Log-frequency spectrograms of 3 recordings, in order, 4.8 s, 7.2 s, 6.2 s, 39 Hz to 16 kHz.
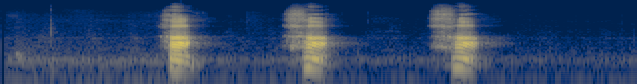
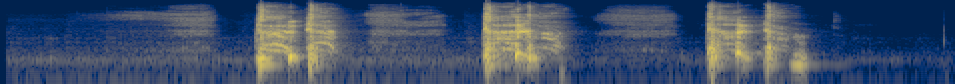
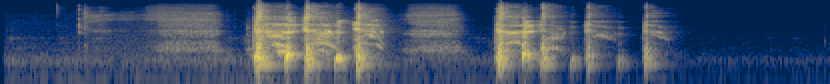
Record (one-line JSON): {"exhalation_length": "4.8 s", "exhalation_amplitude": 26137, "exhalation_signal_mean_std_ratio": 0.25, "three_cough_length": "7.2 s", "three_cough_amplitude": 32767, "three_cough_signal_mean_std_ratio": 0.36, "cough_length": "6.2 s", "cough_amplitude": 32768, "cough_signal_mean_std_ratio": 0.35, "survey_phase": "beta (2021-08-13 to 2022-03-07)", "age": "45-64", "gender": "Male", "wearing_mask": "No", "symptom_cough_any": true, "symptom_onset": "9 days", "smoker_status": "Never smoked", "respiratory_condition_asthma": false, "respiratory_condition_other": false, "recruitment_source": "Test and Trace", "submission_delay": "3 days", "covid_test_result": "Negative", "covid_test_method": "ePCR"}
